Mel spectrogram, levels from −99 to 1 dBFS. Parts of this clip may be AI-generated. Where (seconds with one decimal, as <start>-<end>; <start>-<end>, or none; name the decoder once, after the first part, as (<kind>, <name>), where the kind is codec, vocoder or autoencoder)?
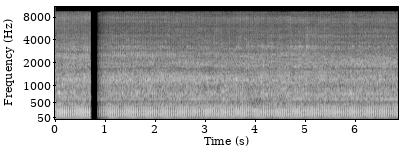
2.8-5.5 (codec, SNAC)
